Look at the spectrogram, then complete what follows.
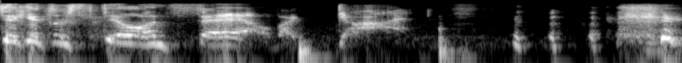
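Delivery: choked, breathy half-whisper pushed out. Doing a voice again after being asked: Don West voice. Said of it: "go into the Don West voice again".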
